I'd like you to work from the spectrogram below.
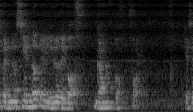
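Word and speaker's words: GoF: Este es el libro que se conoce como el libro de Goff, o, sí, el libro de Goff normalmente, se dice así.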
